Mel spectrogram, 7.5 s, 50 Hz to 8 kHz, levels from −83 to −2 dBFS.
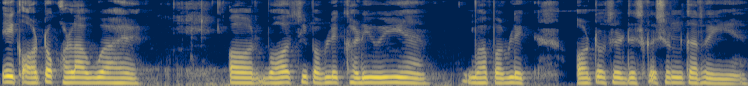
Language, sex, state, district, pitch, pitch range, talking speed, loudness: Hindi, female, Uttar Pradesh, Jyotiba Phule Nagar, 175 Hz, 170-180 Hz, 160 wpm, -17 LUFS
